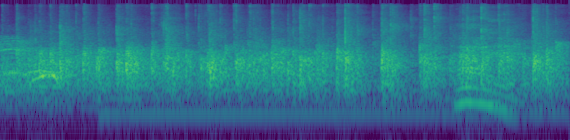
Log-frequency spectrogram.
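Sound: audience applauding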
